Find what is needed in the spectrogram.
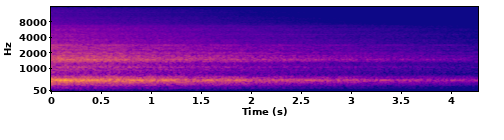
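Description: A white-noise effect sample in an electronic techno track, the drums gone, fading out steadily with a few faint held tones under it.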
